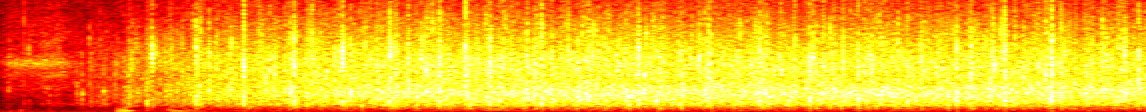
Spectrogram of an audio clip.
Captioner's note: applause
